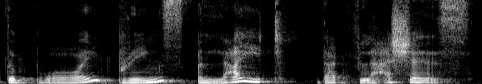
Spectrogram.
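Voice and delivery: slow, drawn-out storybook reading; reading to children. Acted. Auntie D reads Clifford aloud to the children, slow storybook voice. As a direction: read each line slowly, as if to little kids.

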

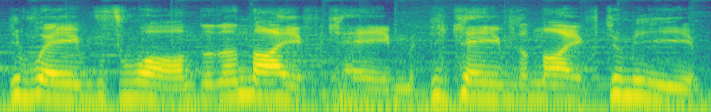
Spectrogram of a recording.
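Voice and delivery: usual speaking voice

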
